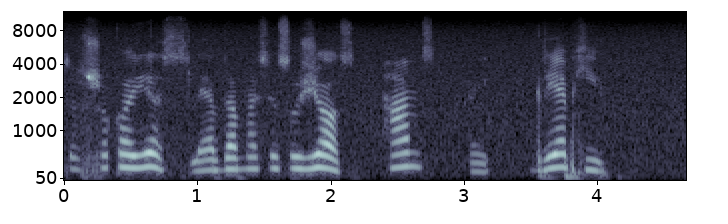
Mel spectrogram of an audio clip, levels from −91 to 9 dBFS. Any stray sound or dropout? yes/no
no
